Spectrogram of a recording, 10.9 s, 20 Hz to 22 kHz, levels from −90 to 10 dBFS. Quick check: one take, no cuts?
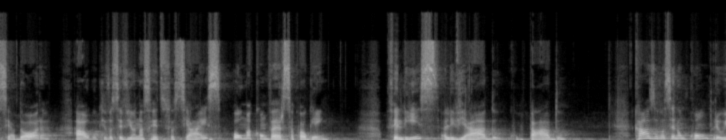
no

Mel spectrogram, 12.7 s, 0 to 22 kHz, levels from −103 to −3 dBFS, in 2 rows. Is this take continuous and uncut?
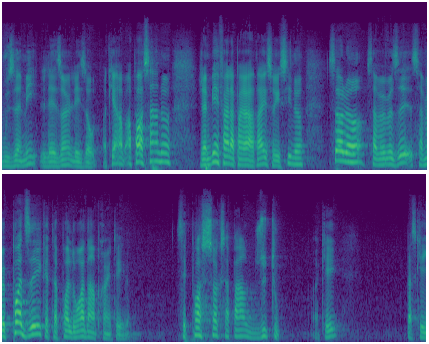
yes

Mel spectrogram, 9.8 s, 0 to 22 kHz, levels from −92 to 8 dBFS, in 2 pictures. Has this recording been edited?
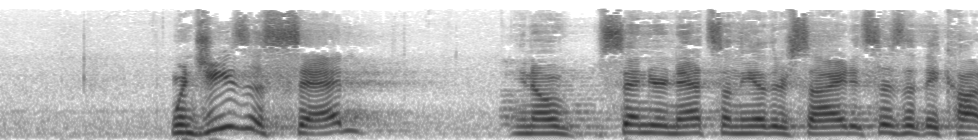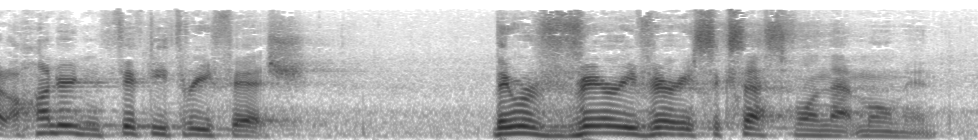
yes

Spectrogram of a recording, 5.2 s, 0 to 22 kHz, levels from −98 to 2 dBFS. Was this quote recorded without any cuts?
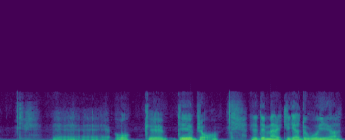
no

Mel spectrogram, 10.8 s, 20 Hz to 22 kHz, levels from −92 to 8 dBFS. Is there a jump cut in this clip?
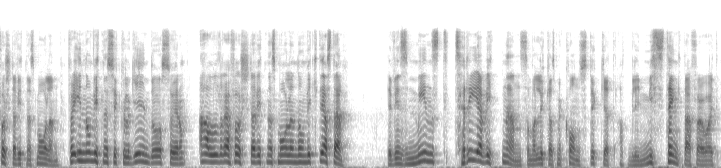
yes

